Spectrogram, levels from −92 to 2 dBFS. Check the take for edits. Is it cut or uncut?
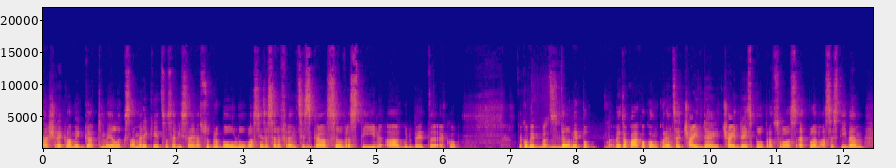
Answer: uncut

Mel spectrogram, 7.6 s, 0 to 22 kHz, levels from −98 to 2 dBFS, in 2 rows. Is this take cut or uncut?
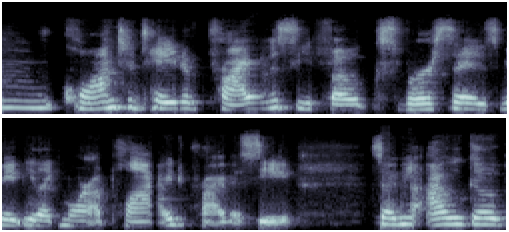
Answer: uncut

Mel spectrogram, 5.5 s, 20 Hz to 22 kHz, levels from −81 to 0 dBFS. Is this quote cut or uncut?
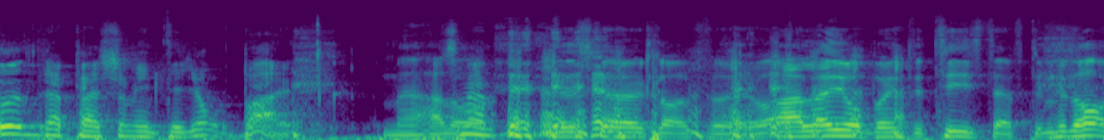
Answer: cut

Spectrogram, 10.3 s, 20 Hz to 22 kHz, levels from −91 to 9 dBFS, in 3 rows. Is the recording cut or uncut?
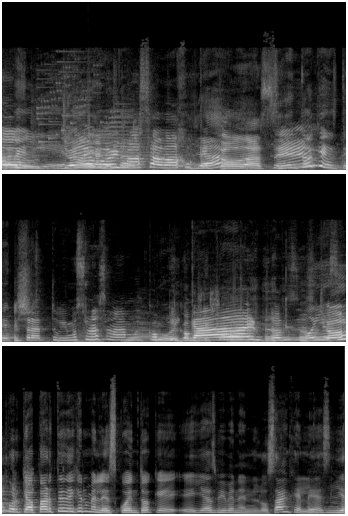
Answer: cut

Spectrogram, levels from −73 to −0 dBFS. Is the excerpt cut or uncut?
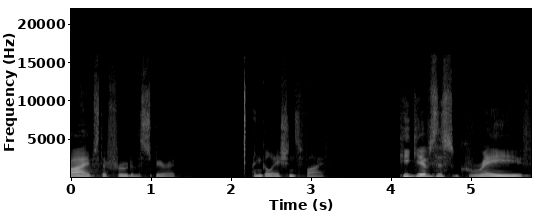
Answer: uncut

